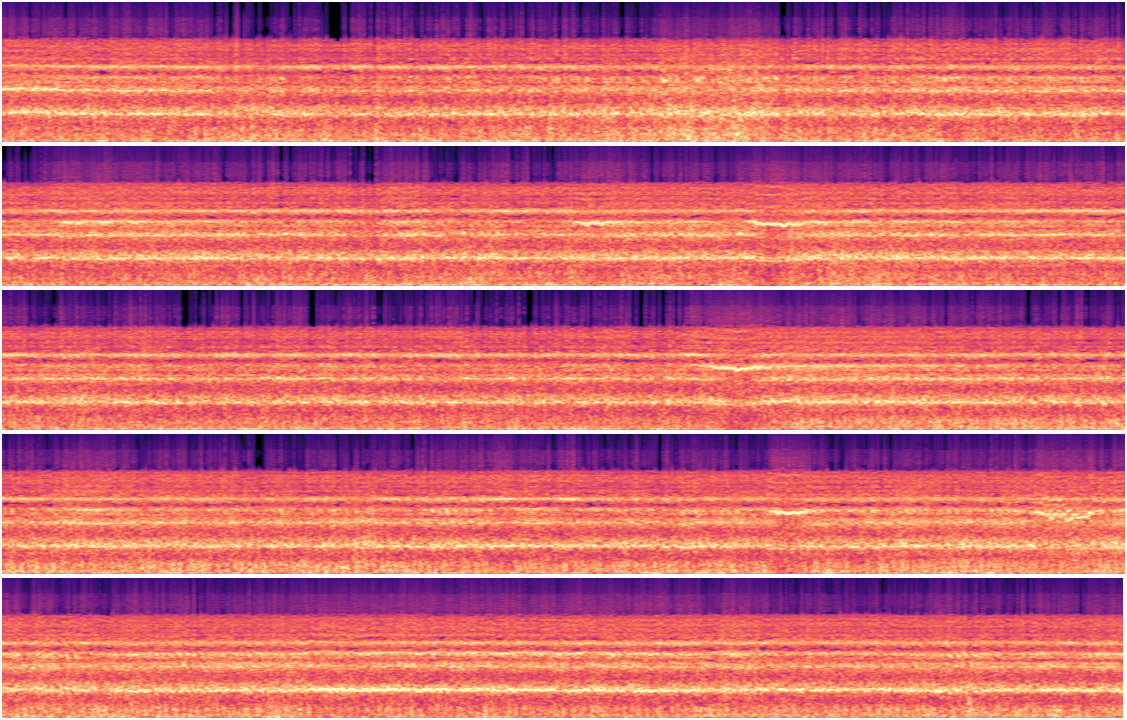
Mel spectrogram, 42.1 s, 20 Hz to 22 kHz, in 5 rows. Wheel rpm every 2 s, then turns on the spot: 220, 220, 220, 220, 210, 220, 210, 210, 220, 220, 220, 220, 220, 220, 220, 220, 210, 210, 220, 220, 220.
none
